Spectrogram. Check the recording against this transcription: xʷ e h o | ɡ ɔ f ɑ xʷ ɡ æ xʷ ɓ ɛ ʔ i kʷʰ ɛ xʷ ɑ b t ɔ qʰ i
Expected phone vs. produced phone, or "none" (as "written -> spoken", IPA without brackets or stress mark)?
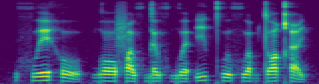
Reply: ɓ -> ɡʷ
